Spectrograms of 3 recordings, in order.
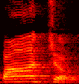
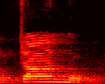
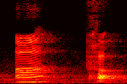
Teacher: જ્યારે પૂર્વ વ્યંજન અનુનાસિક હોય ત્યારે સંયોગ લોપ થતા પાછળનો નિરનુનાસિક વ્યંજન રહે છે અને દીર્ઘ થયેલો સ્વર સાનુનાસિક બને છે.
